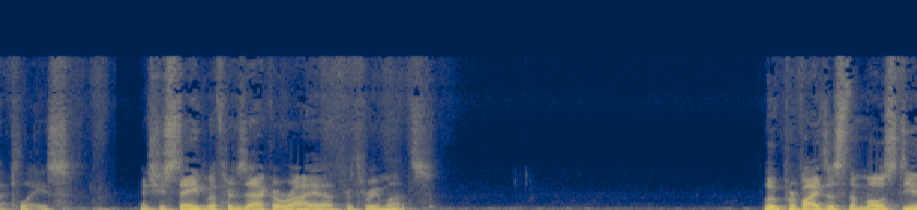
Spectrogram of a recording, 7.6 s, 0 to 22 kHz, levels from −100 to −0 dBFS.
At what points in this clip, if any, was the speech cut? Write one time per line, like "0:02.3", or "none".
0:01.0
0:01.9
